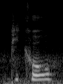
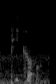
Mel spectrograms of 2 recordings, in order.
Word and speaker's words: Pekoe: P I see ot if you say that one like picot that's exactly the French pronunciation of it picot and the T well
